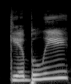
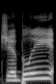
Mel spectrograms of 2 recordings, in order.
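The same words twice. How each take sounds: First: The word has an Italian-style pronunciation. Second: The word has a Japanese-style pronunciation. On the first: This is the original name of the plane. "the plane is technically pronounced Ghibli" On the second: This is how the studio's staff say the name. "being Japanese, pronounces it Ghibli"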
